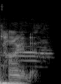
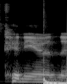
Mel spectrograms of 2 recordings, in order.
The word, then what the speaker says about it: Tynan: Also, the name's pronounced Tynan. But obviously he gets Tinian and Tiny Onion, all these other variations pretty often.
